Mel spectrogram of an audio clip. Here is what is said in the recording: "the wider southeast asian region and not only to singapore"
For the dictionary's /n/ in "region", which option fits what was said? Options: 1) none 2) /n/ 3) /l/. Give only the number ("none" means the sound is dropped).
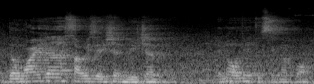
2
